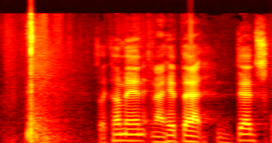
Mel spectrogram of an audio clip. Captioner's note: mat slams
